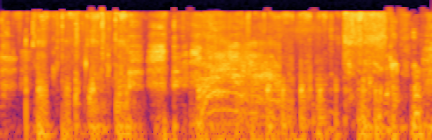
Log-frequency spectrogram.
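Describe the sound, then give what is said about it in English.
A continuous rumbling growl, snarling and whimpering like a dog, played as the sound of the Andromeda galaxy devouring the Milky Way. It stays loud and dense throughout, with rough bursts and a brief dip partway through. “That's actually the sound the Andromeda galaxy makes as it devours the Milky Way.”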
